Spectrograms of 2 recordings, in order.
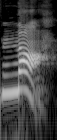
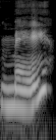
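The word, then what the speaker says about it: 名: This is na. Na means name. Sometimes it's pronounced may. You may. To have a name is to be famous. Sometimes it's pronounced myo. Usually it's pronounced na, and I'm going to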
